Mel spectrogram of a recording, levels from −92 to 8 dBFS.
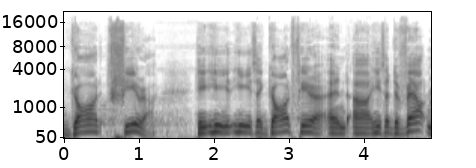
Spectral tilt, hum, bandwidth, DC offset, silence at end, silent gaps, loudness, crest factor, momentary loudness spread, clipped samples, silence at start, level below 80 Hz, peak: -6 dB/octave; none; 18 kHz; under 0.1%; 0 s; none; -21 LUFS; 18 dB; 7 LU; under 0.1%; 0 s; -46 dBFS; -4 dBFS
